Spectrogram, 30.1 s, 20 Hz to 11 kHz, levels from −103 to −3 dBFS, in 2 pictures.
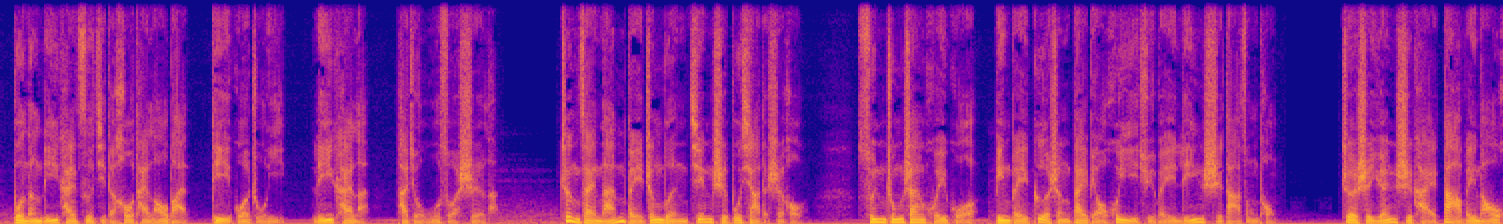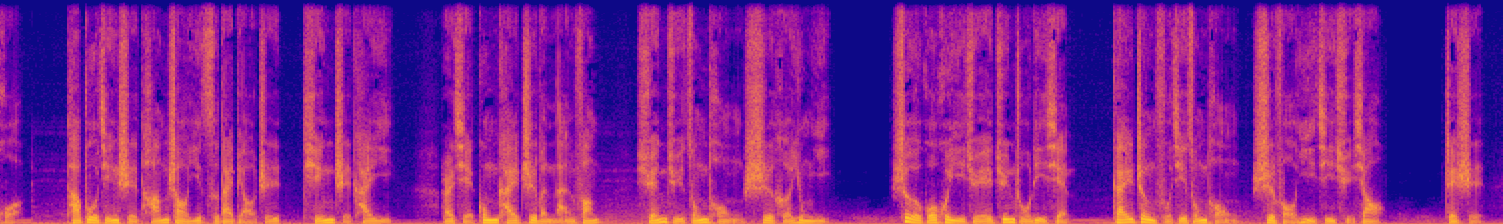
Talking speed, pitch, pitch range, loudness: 240 characters per minute, 100 Hz, 85-110 Hz, -22 LUFS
